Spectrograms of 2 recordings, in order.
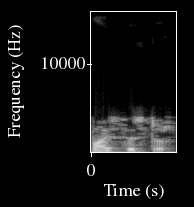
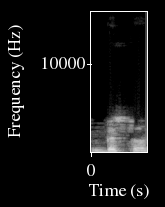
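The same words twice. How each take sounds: First: It is pronounced exactly following its written letters. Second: It is pronounced differently from its written letters. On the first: This is how a reader would guess it from the letters. The speaker calls it wrong. "if I read it in the grammatical form" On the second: This is how local people actually say it. The speaker calls it right. "most people will pronounce it as Bicester"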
